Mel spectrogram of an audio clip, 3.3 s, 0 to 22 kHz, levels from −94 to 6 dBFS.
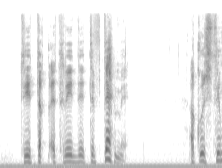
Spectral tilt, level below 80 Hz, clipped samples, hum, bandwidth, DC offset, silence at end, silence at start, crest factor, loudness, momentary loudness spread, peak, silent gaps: -1.5 dB/octave; -64 dBFS; under 0.1%; 50 Hz at -65 dBFS; 15.5 kHz; under 0.1%; 0 s; 0 s; 26 dB; -45 LUFS; 12 LU; -22 dBFS; none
